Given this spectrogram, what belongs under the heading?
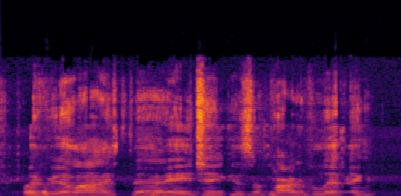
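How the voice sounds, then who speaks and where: Over noticeable background noise, a man talks at a moderate pace. His pitch varies in an ordinary way. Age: 60s. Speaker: physician. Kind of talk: health talk show discussion.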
